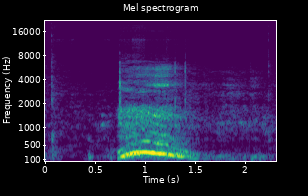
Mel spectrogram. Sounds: Sigh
